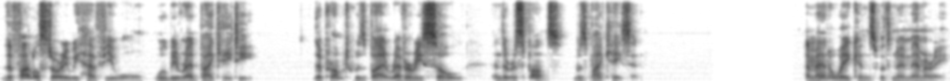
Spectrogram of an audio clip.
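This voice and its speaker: A man's voice: on the low side, expressive, normal speed, gravelly, a bit bright, dry recording, clean studio sound. A man presenting a story podcast and narrating short fiction from a script. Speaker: podcast host and story reader.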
